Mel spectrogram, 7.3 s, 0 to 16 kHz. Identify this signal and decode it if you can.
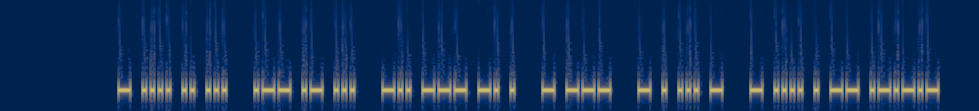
Morse code, heard as a keyed tone, about 40 wpm, 700 Hz. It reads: THIS WAS DONE TO TEST THEM.
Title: Sentences from Top 1000 Words - Review Part 3 - 40wpm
